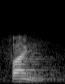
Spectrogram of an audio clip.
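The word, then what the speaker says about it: Pfund: Okay, and फिर पांचवी फंड। ऐसे पी फंड है बट इसको फंड बोलते हैं, पी साइलेंट है।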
